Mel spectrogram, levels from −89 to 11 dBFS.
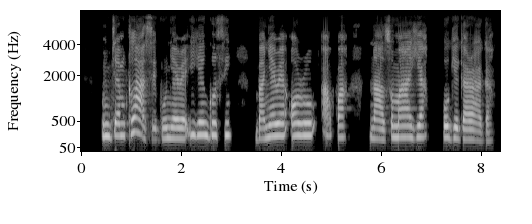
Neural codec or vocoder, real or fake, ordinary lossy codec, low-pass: none; real; none; 7.2 kHz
